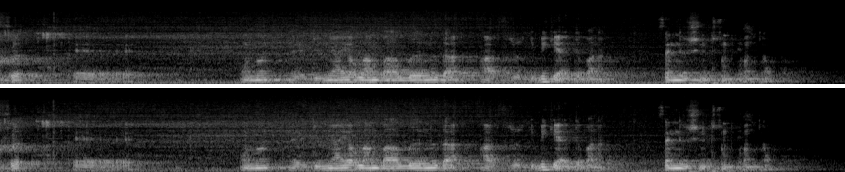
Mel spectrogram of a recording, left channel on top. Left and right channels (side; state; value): both; normal; correlation 0.76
